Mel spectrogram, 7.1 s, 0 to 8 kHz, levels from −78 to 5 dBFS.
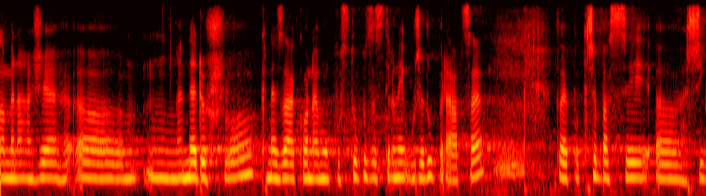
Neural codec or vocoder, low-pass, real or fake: none; 7.2 kHz; real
